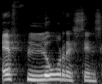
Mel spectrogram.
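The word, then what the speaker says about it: efflorescence: नाओ एफ लो रेसेंस। क्या है? एफ लो रेसेंस। जहां पे किसी भी अल्फाबेट पर जब हम ज्यादा स्ट्रेस करते हैं तो वो डबल बन जाता है।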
